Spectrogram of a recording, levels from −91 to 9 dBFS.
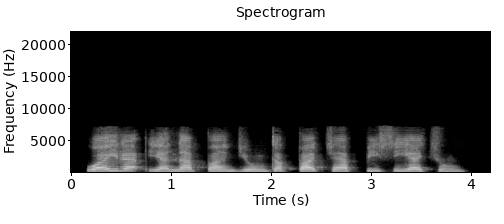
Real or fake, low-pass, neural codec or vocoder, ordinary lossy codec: fake; 7.2 kHz; codec, 16 kHz, 1.1 kbps, Voila-Tokenizer; MP3, 64 kbps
